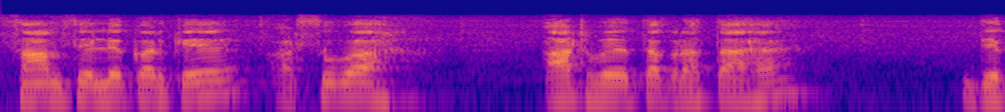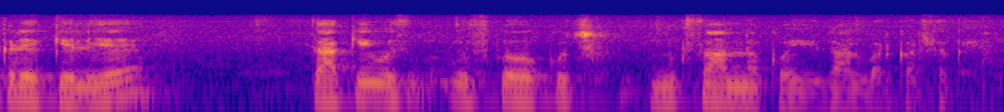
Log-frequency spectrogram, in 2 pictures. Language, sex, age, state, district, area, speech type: Hindi, male, 60+, Bihar, Darbhanga, rural, spontaneous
